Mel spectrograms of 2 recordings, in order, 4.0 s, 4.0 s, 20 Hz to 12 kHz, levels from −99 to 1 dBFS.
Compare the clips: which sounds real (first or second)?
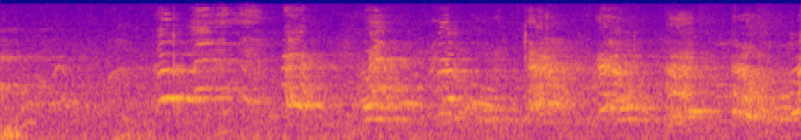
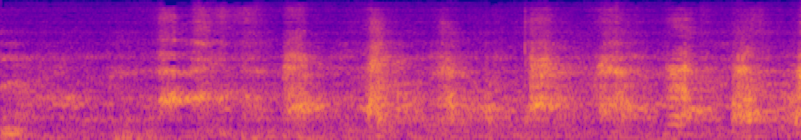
first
